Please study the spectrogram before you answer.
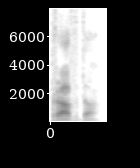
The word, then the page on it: prawda: [ˈpravda]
